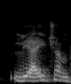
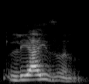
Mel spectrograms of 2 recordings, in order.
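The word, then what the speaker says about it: liaison: लियाइजन होता है। इसका स्पेलिंग क्या होता है? ली, एल आई Lee, eigen, A आई एस ओ एन, ये होता है लियाइजन।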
